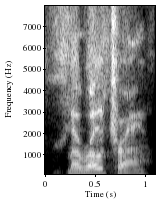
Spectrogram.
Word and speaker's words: Malhotra: Malhotra. The H is silent.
